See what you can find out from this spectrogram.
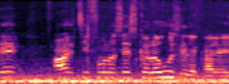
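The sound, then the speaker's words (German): Steady low engine rumble of an off-road vehicle driving along the Romanian-Serbian border near Cimbolia, a continuous drone running under speech. “Mit einem Geländewagen fahren wir bis zur Grenzlinie nach Serbien.”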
